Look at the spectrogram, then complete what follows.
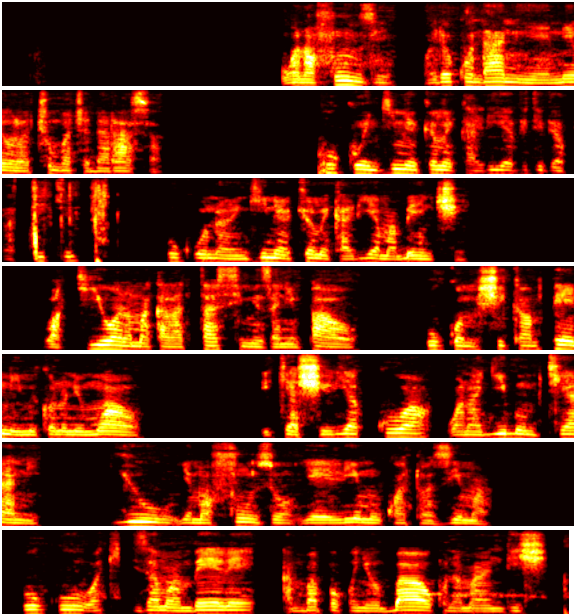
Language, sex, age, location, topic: Swahili, male, 36-49, Dar es Salaam, education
